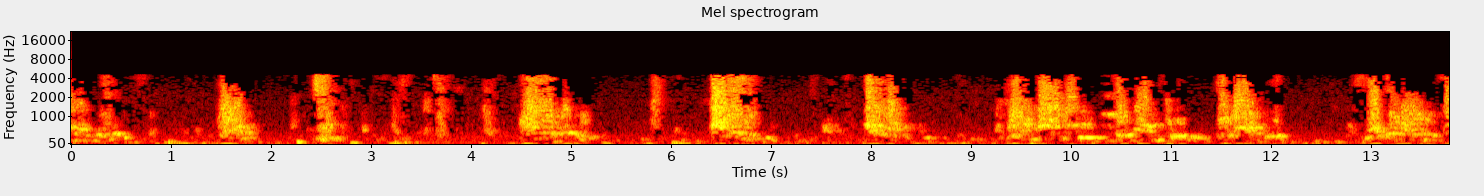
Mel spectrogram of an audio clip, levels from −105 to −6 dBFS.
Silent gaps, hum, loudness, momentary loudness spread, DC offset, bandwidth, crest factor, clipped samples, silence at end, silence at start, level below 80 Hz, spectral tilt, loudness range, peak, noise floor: none; none; -32 LUFS; 21 LU; under 0.1%; 4.8 kHz; 24 dB; under 0.1%; 0 s; 0 s; -52 dBFS; -1.5 dB/octave; 5 LU; -12 dBFS; -54 dBFS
